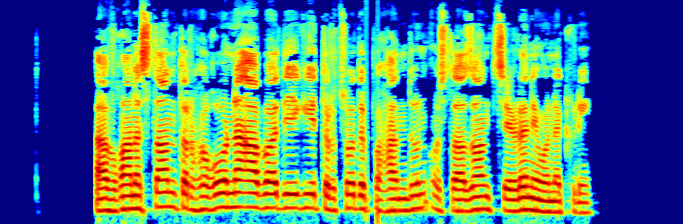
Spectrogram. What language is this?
Pashto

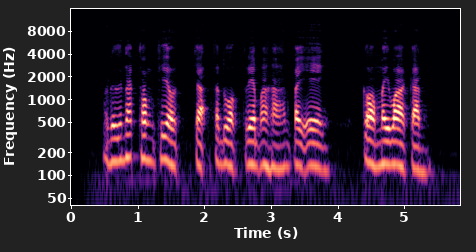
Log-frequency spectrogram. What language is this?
Thai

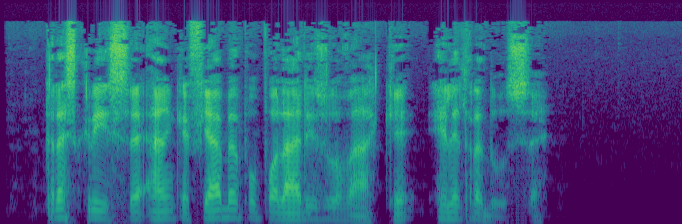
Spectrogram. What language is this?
Italian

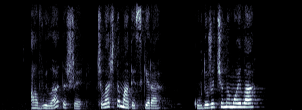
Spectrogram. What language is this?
Mari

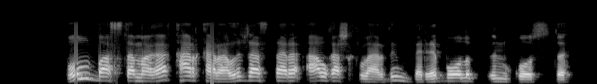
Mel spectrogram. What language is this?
Kazakh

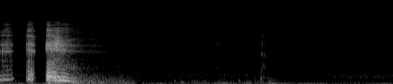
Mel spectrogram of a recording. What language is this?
Norwegian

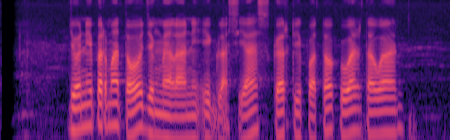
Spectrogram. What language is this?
Sundanese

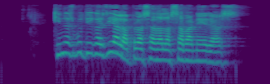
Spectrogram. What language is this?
Catalan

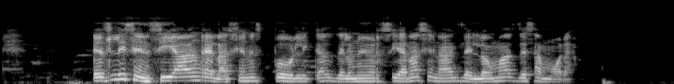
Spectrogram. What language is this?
Spanish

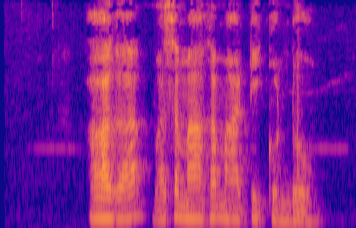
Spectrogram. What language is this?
Tamil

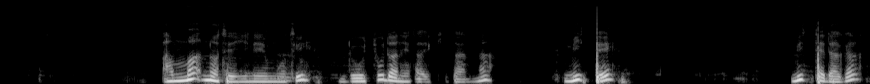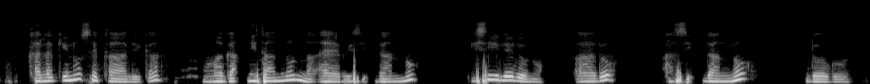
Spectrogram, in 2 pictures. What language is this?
Sidamo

